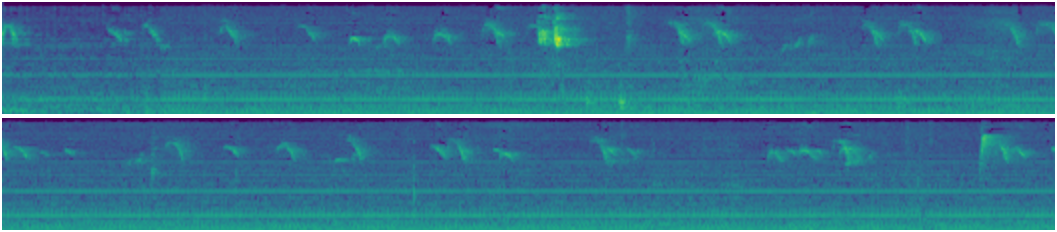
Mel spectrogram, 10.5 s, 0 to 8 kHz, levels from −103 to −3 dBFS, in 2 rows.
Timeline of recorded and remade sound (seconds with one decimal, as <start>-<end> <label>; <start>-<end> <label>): 0.0-0.8 remade; 0.8-10.5 recorded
